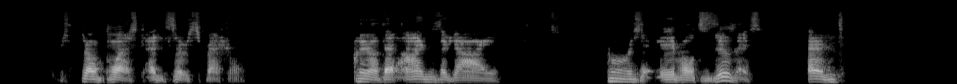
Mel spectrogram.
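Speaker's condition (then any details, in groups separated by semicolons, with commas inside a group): Muscular dystrophy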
